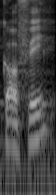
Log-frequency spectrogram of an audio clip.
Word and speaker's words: Koffi: My name is Emil Coffee. Coffee is a real name because I was born on Friday. But it's spelled K-O-F-F-I.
